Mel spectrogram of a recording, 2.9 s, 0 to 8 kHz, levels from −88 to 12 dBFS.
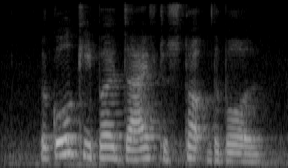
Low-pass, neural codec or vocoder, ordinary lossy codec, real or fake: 7.2 kHz; none; none; real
